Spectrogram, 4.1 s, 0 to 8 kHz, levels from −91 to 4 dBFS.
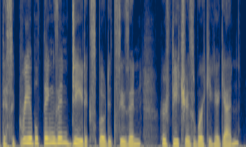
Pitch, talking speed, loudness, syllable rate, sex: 215 Hz, 130 wpm, -17 LUFS, 5.6 syllables/s, female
